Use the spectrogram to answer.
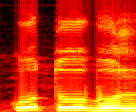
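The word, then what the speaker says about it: كُتُبٌ: কিভাবে পড়তে হবে হ্যাঁ কাফ পেশ কু তা পেশ তু বা দুই পেশ বুন বলুন কি হলো কুতুবুন হ্যাঁ আরেকবার বলুন কুতুবুন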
